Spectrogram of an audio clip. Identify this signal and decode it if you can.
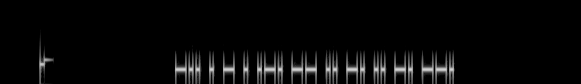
Morse code, heard as a keyed tone, about 34 wpm, 700 Hz. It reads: DETERMINING
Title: ING Suffix - Top 100 Words with Base Words 35wpm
